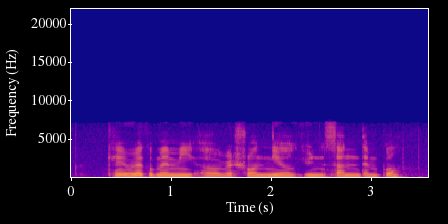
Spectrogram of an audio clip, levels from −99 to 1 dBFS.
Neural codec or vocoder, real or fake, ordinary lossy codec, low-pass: none; real; none; 7.2 kHz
